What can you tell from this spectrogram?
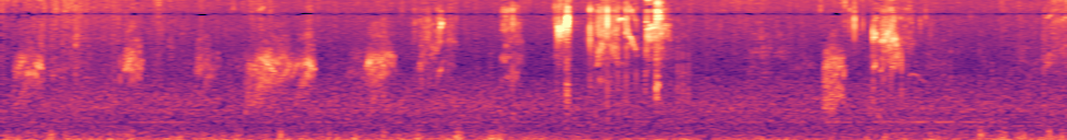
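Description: European starlings giving short, harsh calls again and again as they feed, over a steady low rumble.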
